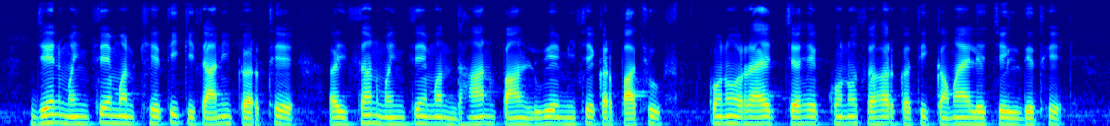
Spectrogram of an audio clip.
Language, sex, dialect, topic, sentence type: Chhattisgarhi, male, Northern/Bhandar, agriculture, statement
